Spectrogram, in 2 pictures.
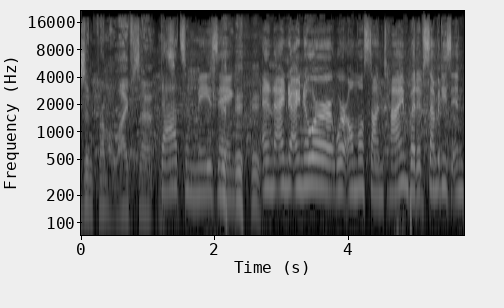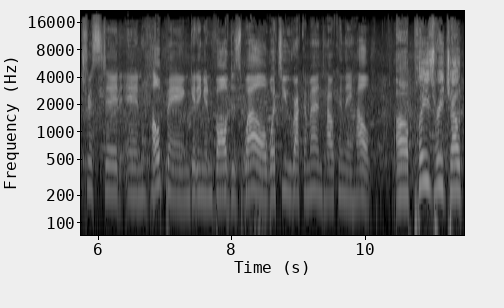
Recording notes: Produced live at …’s Networking Event at the Electric Hotel in Chicago’s River North neighborhood. With the Electric Hotel brimming with excitement to hear from Keynote Speakers and network with like-minded people in the industry.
